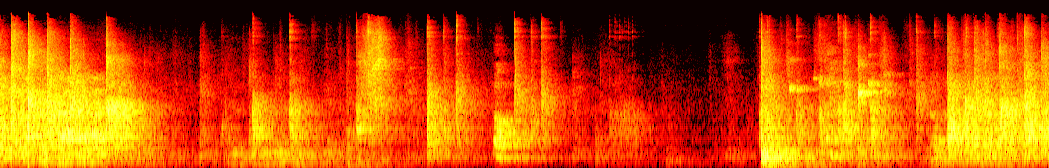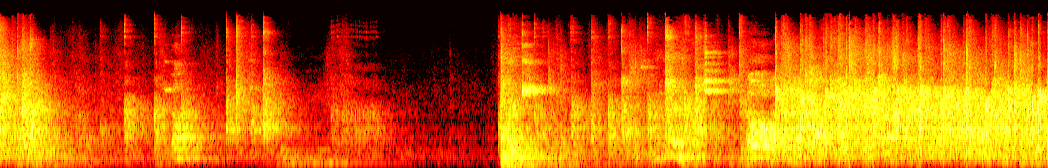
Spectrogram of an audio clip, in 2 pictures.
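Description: Table tennis rallies: the celluloid ball clicking back and forth off the bats and the table, each click ringing briefly in the hall, about one to two a second. Between rallies there are stretches of voices, which start suddenly about a third of the way in and again near two-thirds of the way.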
